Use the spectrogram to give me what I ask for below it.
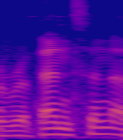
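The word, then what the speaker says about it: Reventón: And if we go back to 2007, perhaps even today, the most iconic one-off car, which was the Reventon or the Reventon as it's pronounced, was introduced and it looked like a F22 Raptor on the road.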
